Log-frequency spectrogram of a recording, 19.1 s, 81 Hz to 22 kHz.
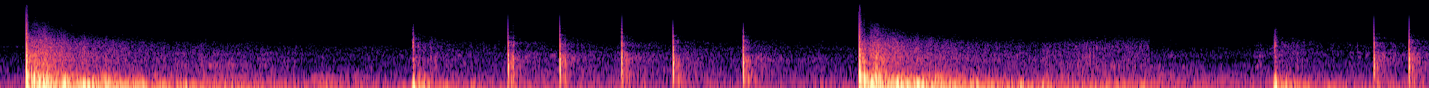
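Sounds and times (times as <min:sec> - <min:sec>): fireworks bangs: 0:00.3 - 0:10.6, 0:11.4 - 0:15.4, 0:16.8 - 0:19.0
aerial shell booming: 0:00.4 - 0:03.9, 0:11.4 - 0:15.3.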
